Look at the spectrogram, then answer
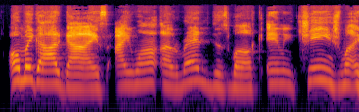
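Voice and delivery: normal talking voice

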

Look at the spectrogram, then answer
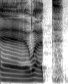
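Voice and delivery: mock French-Canadian accent. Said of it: "I'm not good at a French accent".

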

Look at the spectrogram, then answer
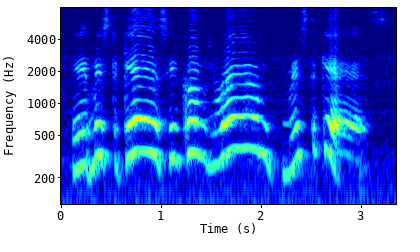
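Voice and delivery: high put-on voice, last words slowed; imitating coworkers. Retelling coworkers greeting Mister Gas in a high put-on voice. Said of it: "I don't know why I sounded like one".

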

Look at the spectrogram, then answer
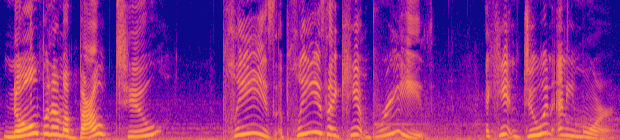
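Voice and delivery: high, loud panicked pleading; Candace screaming. Retold or imitated. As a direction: beg in panic as if you're suffocating. Retold child pleads under pillows.

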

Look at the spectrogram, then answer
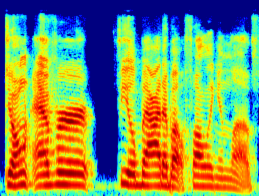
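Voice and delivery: ordinary talk

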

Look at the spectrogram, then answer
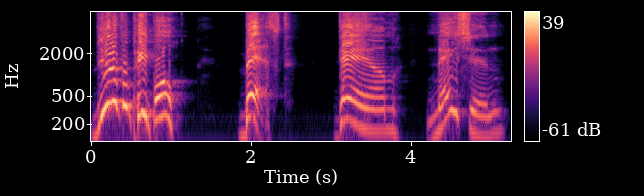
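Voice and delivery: loud drawn-out hype opener; hype announcer intro. Acted. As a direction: belt it like a showman. Podcast host hype intro.

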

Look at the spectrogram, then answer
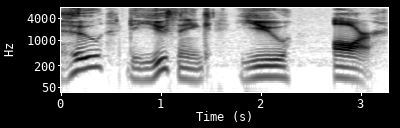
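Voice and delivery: stern rebuke. Retold or imitated. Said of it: "He said".

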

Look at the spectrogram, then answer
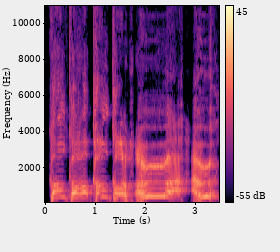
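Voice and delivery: high, loud panicked alarm cry; mock alarm cry. Prospect hearing a cold call, panicked high alarm cry. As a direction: sound the alarm like a startled prospect. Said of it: "what the person on the other end is hearing is".

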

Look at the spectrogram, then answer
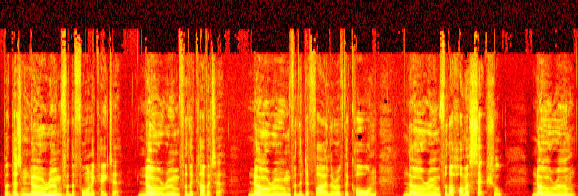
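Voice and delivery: loud, high, hammering rhythm that keeps climbing; powerful pumping cadence. Acted. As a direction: drive each no room like a rock beat. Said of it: "a powerful, pumping cadence".

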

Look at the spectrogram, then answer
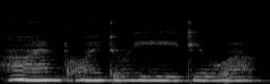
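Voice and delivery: low, menacing troll whisper. Acted. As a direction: breathe it like a hungry troll. Troll threatens.

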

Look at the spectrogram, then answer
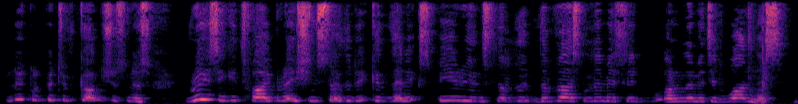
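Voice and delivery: mock them in a high voice. Mocks vibration raisers.

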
